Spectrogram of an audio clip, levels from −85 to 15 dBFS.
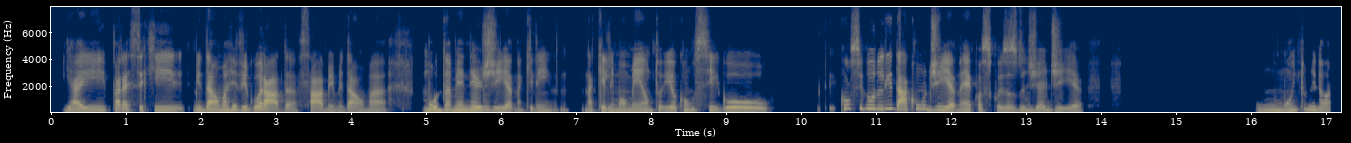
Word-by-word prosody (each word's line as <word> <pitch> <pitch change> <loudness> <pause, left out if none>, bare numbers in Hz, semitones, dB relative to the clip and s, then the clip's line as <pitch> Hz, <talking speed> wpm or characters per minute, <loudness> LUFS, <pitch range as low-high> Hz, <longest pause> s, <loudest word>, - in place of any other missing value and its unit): e 200 +3 -3
aí 200 +2 +1
parece 210 0 +1
que 215 -2 -4
me 205 0 -3
dá 205 +1 +6
uma 215 +1 +2
revigorada, 220 -8 +3
sabe, 160 +3 +1
me 160 -1 -11
dá 150 0 0
uma 170 0 -4 0.5
muda 205 +2 +2
a - - -2
minha 210 0 +1
energia 205 -3 +2
naquele 175 0 -8 0.4
naquele 185 +1 -2
momento 180 +3 -2
e 210 - -2
eu 210 -1 +1
consigo 205 -4 0
co - - -46 0.9
consigo 300 -1 0
lidar 290 +2 +4
com 280 -1 -4
o - - -2
dia, 220 -4 +3
né, 185 +2 0
com 200 - -12
as 195 - -3
coisas 200 0 -3
do 205 +2 -6
dia 200 +2 -4
a - - -2
dia. 175 -4 -5 2.3
Hum, 190 +3 -5
muito 195 +7 -3
melhor. 185 -7 -2
200 Hz, 135 wpm, -24 LUFS, 180-215 Hz, 2.3 s, dá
